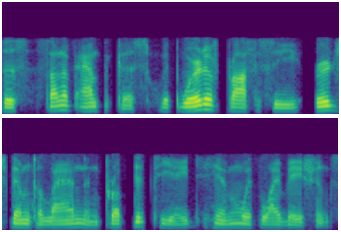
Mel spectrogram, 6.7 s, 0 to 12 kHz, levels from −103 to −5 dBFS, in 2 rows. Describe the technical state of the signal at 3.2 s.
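At 3.2 s the speech is intact, with no fault to be heard, just the narrow telephone band of its G.711 coding.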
